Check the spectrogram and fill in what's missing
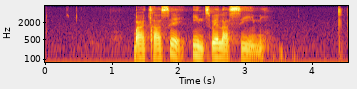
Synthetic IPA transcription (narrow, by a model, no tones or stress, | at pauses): ɓaǀʰasɛiːnt͡sʼwɛlasiːmḭ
